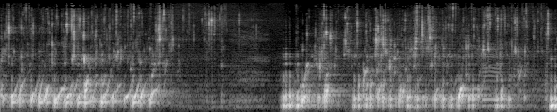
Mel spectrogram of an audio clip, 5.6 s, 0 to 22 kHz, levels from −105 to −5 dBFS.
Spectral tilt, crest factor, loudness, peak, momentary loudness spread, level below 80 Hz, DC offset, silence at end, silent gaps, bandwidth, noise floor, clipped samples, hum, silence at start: -5 dB/octave; 20 dB; -27 LUFS; -6 dBFS; 15 LU; -70 dBFS; under 0.1%; 0 s; none; 19 kHz; -57 dBFS; under 0.1%; none; 0 s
